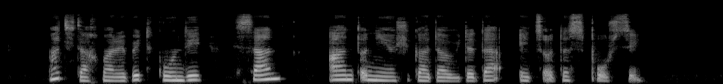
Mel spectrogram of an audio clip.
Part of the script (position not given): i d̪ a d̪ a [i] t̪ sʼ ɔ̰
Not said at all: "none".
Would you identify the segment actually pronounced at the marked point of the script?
ɛ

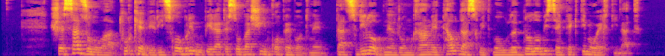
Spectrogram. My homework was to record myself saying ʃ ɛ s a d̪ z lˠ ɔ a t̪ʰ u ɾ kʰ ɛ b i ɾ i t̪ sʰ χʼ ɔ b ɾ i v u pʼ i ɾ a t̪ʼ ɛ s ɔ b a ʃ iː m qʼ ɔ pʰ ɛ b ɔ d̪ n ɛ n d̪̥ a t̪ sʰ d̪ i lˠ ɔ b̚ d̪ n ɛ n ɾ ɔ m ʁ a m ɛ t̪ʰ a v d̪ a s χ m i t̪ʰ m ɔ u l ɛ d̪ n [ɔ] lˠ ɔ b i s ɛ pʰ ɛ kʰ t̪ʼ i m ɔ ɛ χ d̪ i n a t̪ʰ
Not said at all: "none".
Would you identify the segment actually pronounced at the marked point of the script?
ɔ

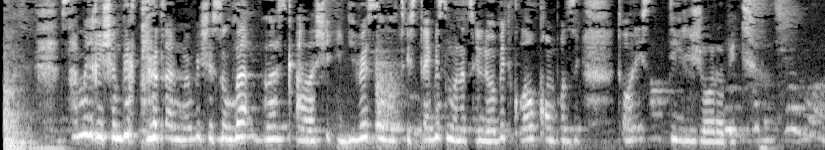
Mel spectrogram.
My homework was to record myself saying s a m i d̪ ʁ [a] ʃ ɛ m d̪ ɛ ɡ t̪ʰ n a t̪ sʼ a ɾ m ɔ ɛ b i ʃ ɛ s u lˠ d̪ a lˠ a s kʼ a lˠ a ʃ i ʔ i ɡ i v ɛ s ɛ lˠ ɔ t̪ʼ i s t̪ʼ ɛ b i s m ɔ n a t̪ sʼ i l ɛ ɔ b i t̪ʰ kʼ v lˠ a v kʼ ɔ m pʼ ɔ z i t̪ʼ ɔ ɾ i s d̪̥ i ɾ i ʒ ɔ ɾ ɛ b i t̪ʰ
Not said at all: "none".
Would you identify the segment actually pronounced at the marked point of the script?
i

